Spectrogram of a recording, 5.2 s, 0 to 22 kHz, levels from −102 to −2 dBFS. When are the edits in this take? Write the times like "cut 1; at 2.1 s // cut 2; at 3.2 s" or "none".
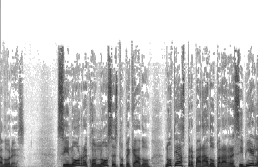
none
